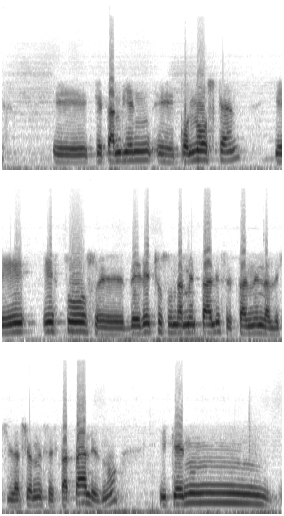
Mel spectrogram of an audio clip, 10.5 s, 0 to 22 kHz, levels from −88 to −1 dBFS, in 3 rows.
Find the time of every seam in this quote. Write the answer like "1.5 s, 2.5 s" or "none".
none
